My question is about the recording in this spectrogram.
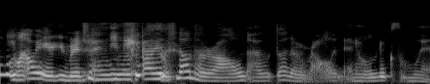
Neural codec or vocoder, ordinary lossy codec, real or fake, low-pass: codec, 16 kHz, 1 kbps, FreqCodec, larger model; none; fake; 7.2 kHz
